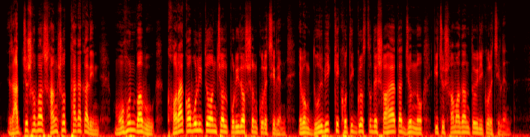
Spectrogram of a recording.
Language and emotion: Bengali, neutral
